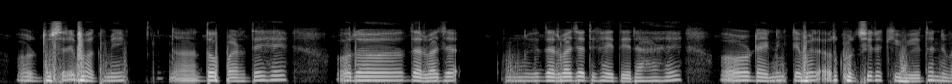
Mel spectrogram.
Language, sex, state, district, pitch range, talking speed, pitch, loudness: Hindi, female, Uttarakhand, Uttarkashi, 170-185 Hz, 140 wpm, 180 Hz, -20 LUFS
